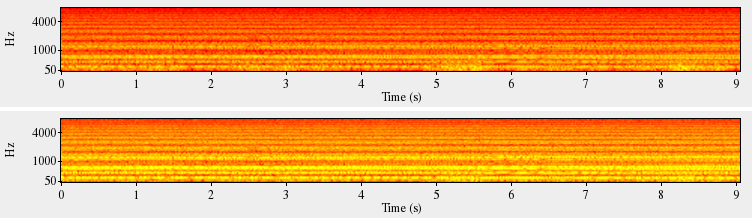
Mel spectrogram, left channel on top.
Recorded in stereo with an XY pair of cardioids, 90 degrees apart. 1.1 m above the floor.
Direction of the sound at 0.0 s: 60° right.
